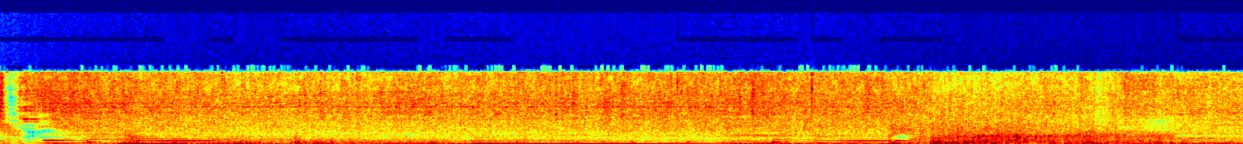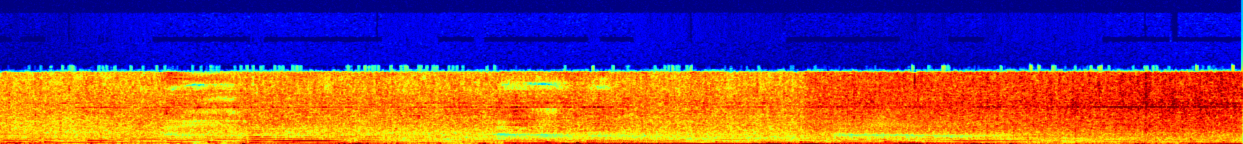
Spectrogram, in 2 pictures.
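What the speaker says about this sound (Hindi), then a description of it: "मैंने कहा था ना, मूसलाधार बारिश होगी।" Heavy downpour pounds steadily while thunder rumbles and rolls through a storm, with low booming swells rising over the constant hiss of rain.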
